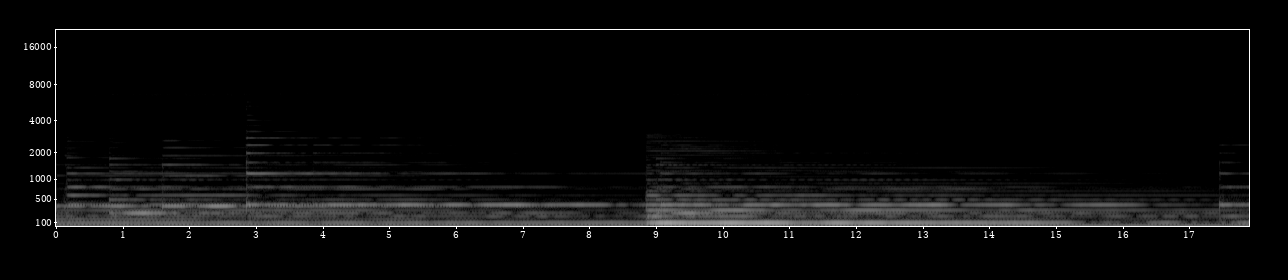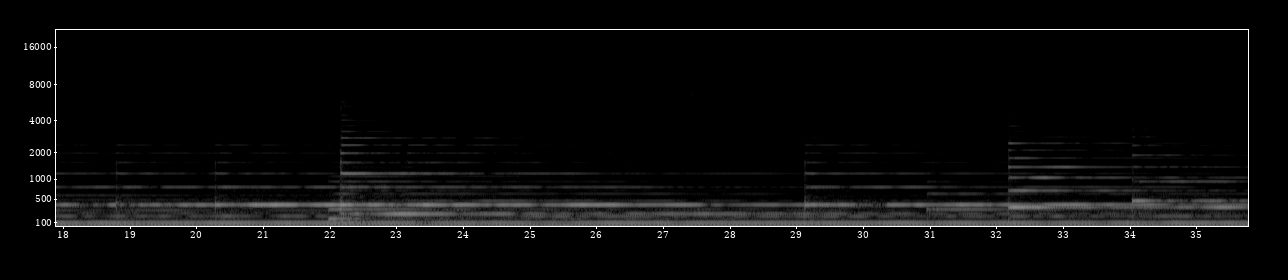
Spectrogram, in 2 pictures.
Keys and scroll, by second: 0.2 ctrl+t.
